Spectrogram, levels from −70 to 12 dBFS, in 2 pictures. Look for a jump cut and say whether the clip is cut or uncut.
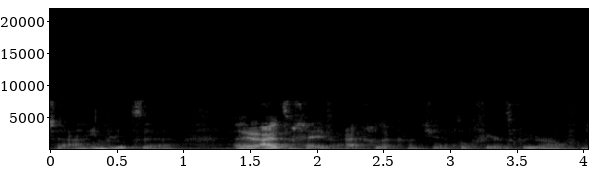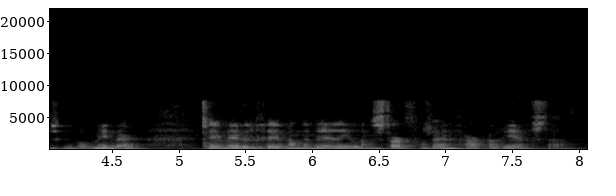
cut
